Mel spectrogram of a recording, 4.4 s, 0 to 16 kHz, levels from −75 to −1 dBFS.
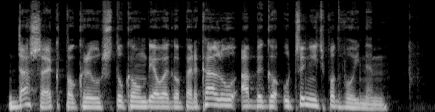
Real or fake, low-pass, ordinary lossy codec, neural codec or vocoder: fake; 14.4 kHz; Opus, 32 kbps; vocoder, 44.1 kHz, 128 mel bands every 256 samples, BigVGAN v2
